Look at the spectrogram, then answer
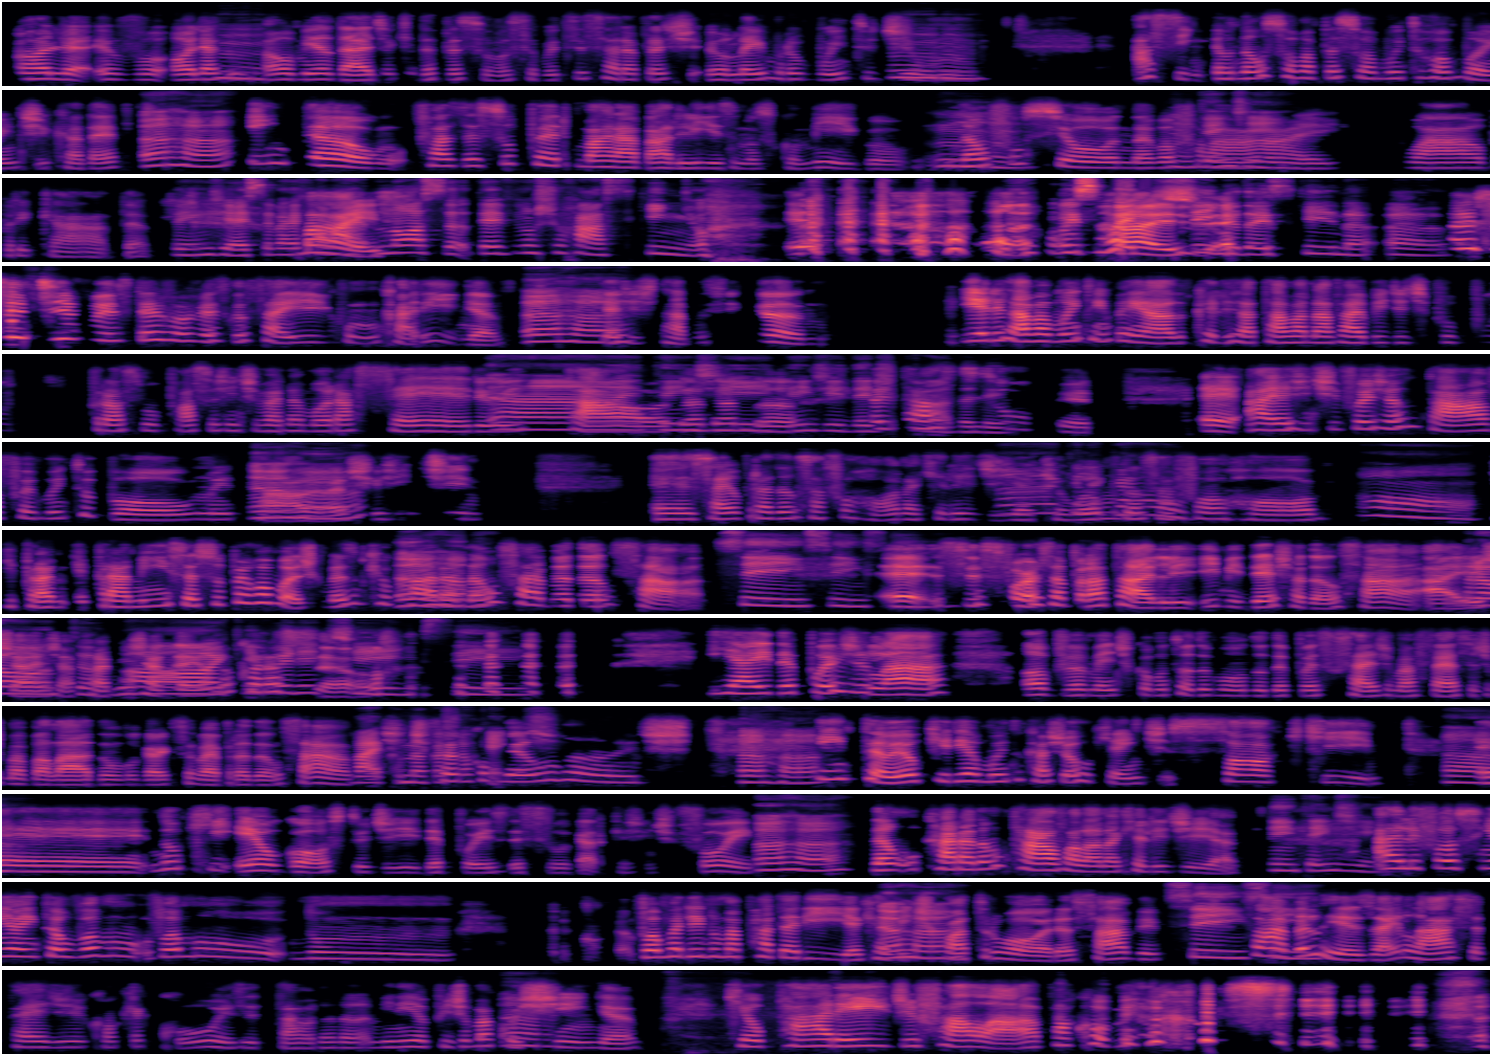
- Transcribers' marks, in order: "malabarismos" said as "marabalismos"; laugh; laughing while speaking: "Mas é tipo"; laugh; static; laugh; laughing while speaking: "para comer a coxinha"; laugh
- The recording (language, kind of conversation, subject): Portuguese, unstructured, Qual é a melhor lembrança que você tem de um encontro romântico?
